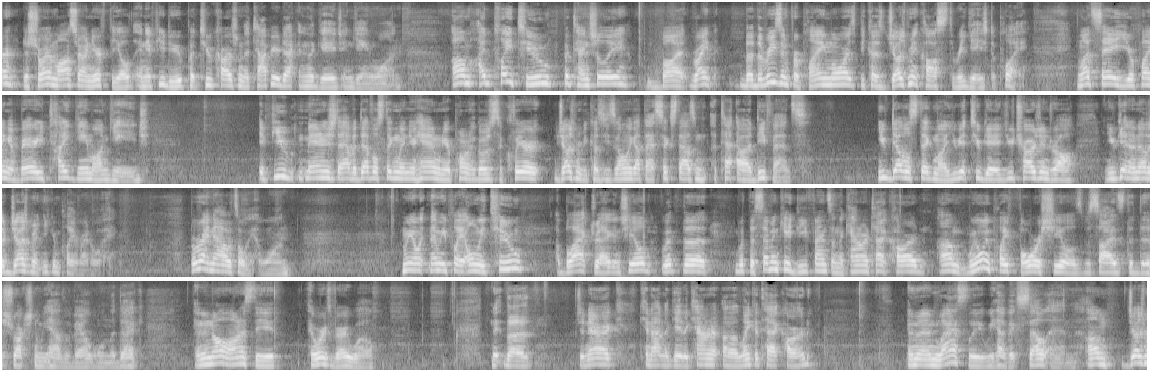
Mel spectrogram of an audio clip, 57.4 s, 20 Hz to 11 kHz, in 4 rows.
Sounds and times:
Speech: 0.0s - 16.2s, 17.6s - 24.5s, 25.3s - 30.2s, 31.0s - 32.4s, 33.7s - 44.8s, 45.4s - 47.8s, 49.2s - 53.3s, 54.4s - 57.3s
Inside, small room: 0.0s - 57.3s.

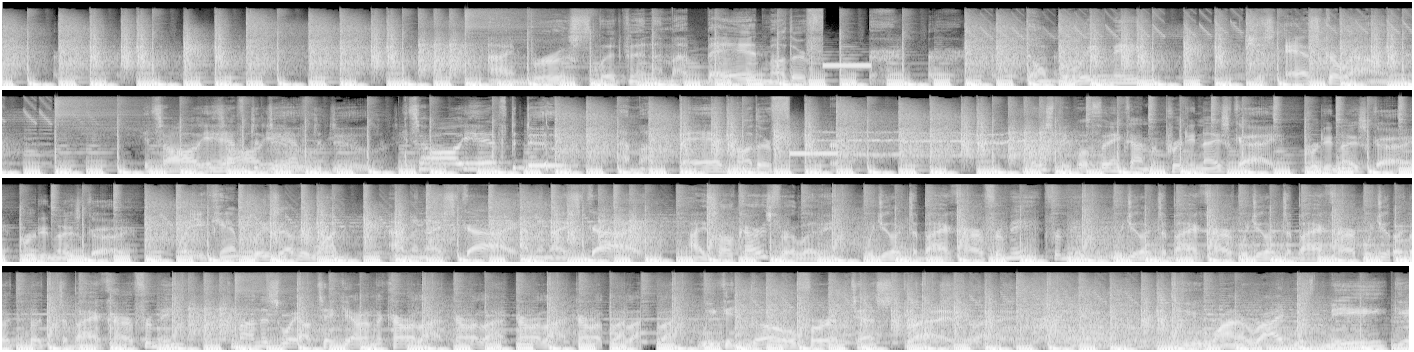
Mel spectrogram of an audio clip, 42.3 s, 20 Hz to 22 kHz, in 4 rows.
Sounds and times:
Music: 0.0s - 42.2s
Speech: 3.6s - 6.2s, 7.7s - 8.7s, 9.3s - 10.5s, 11.6s - 16.9s, 18.2s - 39.4s, 40.5s - 42.2s.

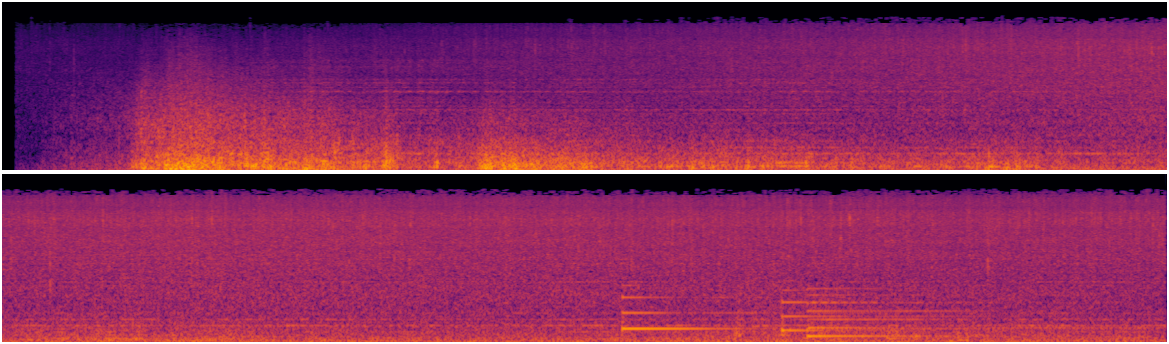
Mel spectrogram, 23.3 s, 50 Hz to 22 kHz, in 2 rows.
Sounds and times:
Rain: 0.2s - 23.3s
Thunder: 1.2s - 8.5s.

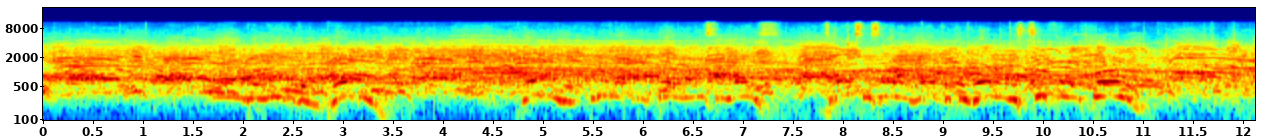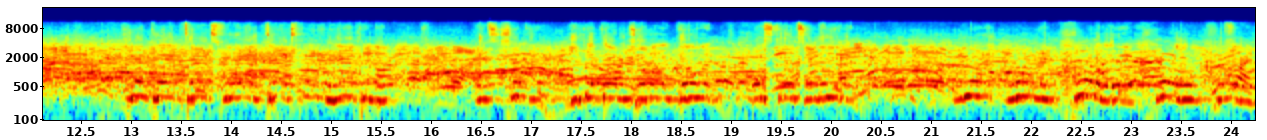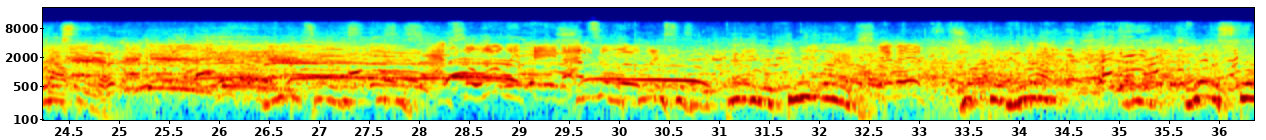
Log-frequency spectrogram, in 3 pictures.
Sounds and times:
Crowd: 0.0s - 36.3s
Speech: 1.5s - 3.5s, 4.7s - 11.1s, 12.9s - 25.0s, 26.4s - 36.3s.

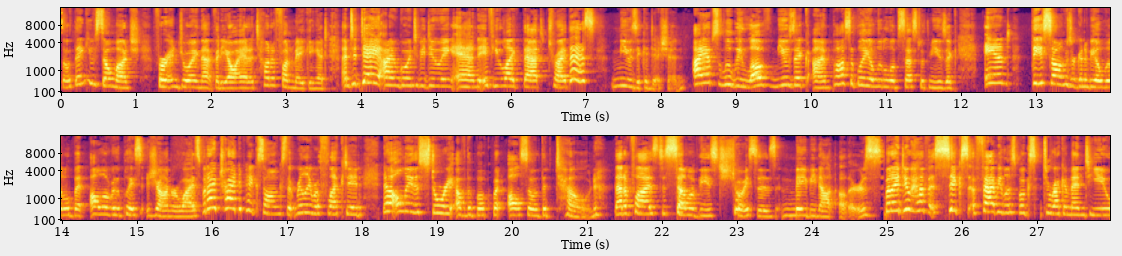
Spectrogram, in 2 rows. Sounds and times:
Speech: 0.0s - 27.9s.

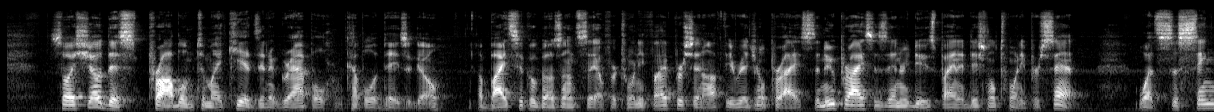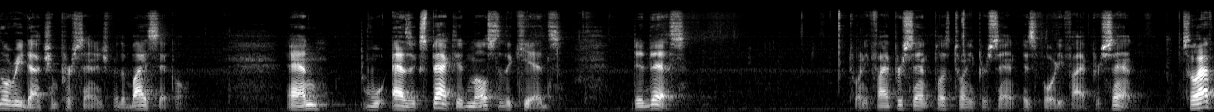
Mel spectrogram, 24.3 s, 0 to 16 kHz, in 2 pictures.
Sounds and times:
Speech: 0.5s - 14.1s, 15.0s - 17.8s, 18.5s - 19.1s, 20.6s - 24.2s.

